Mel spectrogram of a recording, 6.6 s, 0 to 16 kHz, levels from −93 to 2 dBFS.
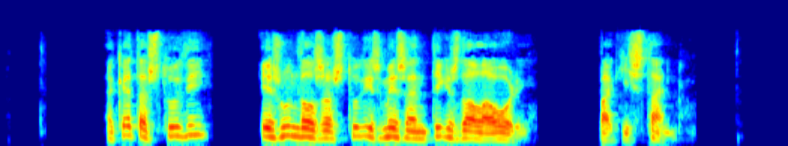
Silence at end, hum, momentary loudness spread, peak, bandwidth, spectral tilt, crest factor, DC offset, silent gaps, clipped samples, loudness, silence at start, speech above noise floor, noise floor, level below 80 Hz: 0.95 s; none; 14 LU; -2 dBFS; 8 kHz; -5 dB/octave; 18 dB; under 0.1%; 1.78-2.15 s, 4.48-4.99 s; under 0.1%; -18 LUFS; 0.9 s; over 72 dB; under -90 dBFS; -60 dBFS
